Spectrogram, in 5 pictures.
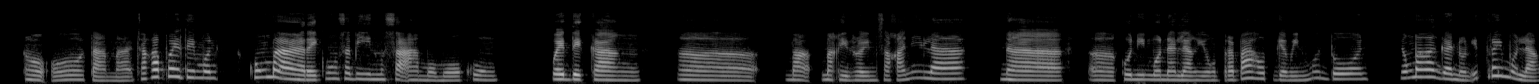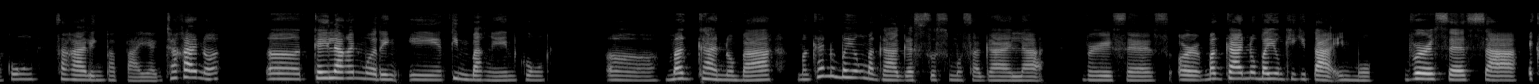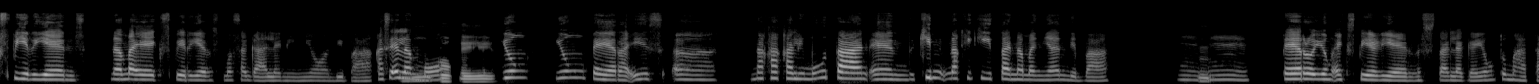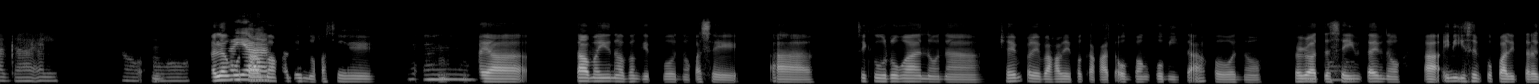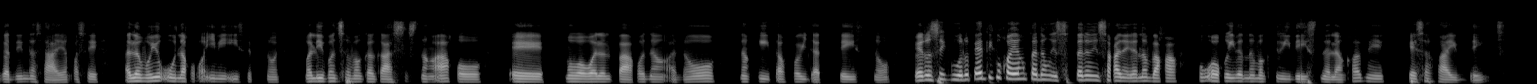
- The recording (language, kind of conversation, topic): Filipino, advice, Paano ko dapat timbangin ang oras kumpara sa pera?
- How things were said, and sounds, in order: in English: "at the same time"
